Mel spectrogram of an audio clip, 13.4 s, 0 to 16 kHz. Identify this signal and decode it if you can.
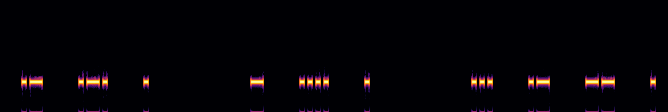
Morse code, heard as a keyed tone, about 15 wpm, spaced as for 8 wpm, 1000 Hz. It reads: ARE THE SAME
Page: New quotes every day in morse code at 8 Words per minute.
